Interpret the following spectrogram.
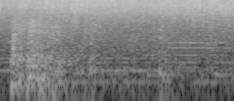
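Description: A clap of thunder breaks in sharply just after the start, rumbling deep and loud, then eases into the steady hiss of heavy rain.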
